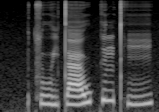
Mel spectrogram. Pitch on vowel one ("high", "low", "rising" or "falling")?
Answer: low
